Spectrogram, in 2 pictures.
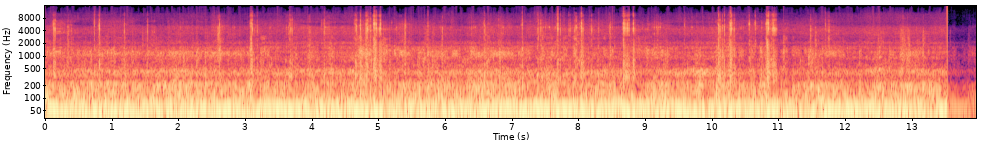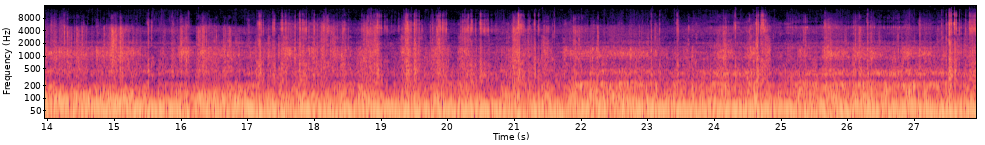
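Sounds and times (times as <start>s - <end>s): scattered clicks: 0.0s - 13.3s
wind buffeting microphone: 0.0s - 27.9s.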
